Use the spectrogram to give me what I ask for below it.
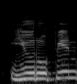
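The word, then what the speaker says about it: European: यहाँ पे यूरोपियन का उच्चारण क्या आ रहा है, यूरोपियन नहीं है, ई नहीं है, यू, यू, पहले तो उच्चारण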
